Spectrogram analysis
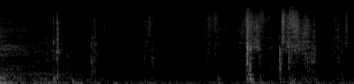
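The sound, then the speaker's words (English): Oracle cards being shuffled and one drawn: soft papery riffles and slides come in a series of faint bursts, growing a little louder and denser toward the end. “Let's pull an oracle card for you.”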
